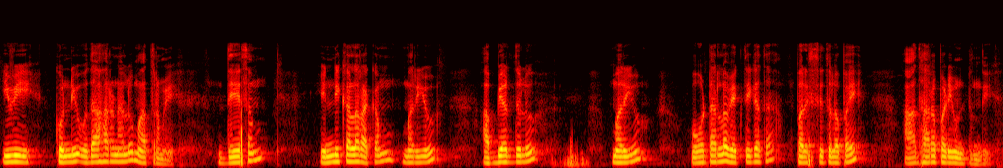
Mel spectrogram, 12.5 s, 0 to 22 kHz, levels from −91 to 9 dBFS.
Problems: none marked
